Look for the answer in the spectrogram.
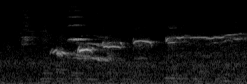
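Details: Fieldfare song for a vocal lesson: a brief phrase of slurred whistles rising and falling, ending in a drawn-out, thin high whistle.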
